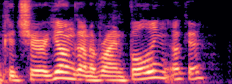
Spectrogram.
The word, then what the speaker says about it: Poehling: So we got Shea Weber, Ryan Suter, Look and Couture, Young Gun of Ryan Poehling. Okay. Poehling, yeah. I think it's Poehling. I believe is the correct pronunciation.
